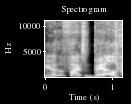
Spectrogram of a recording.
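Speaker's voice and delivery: high, slow baffled outburst. Retold or imitated. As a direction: sound completely lost. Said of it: "we're like".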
